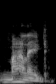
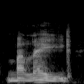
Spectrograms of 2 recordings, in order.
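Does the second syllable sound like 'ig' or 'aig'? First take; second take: ig; aig. First: The second syllable is a short 'ig' sound. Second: The second syllable is a long 'aig' sound. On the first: This is how the locals say the name. The speaker calls it right. "And that is Malig" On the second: This is how outsiders say the name. The speaker calls it wrong. "not Malaig"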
